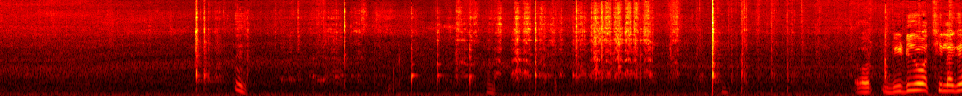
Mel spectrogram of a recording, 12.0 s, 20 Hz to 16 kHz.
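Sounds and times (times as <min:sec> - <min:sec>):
spoon stirring and scraping a pan: 0:03.5 - 0:11.1.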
